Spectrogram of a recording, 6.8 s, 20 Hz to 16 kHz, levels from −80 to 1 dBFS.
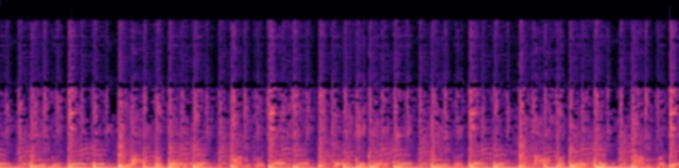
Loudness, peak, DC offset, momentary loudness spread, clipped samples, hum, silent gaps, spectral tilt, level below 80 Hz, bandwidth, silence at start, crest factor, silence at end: -15 LUFS; 0 dBFS; under 0.1%; 3 LU; under 0.1%; none; none; -5 dB/octave; -16 dBFS; 14.5 kHz; 0 s; 12 dB; 0 s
